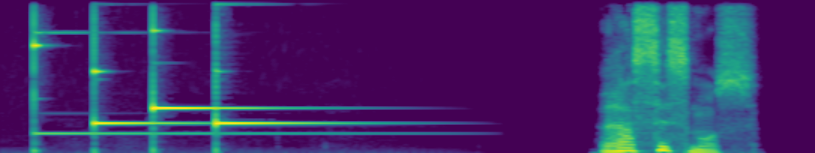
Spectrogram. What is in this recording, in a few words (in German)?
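"Rassismus", German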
